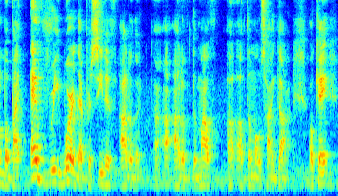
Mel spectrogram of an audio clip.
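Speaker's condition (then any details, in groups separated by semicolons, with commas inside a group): No condition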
